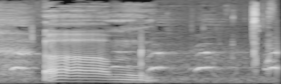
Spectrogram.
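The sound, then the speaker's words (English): A small dog gives one drawn-out, high yelping bark under ongoing talk. The bark is tonal and holds its pitch for under a second, with the voices continuing around it. “Hey, doggy. Stupid little dog.”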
